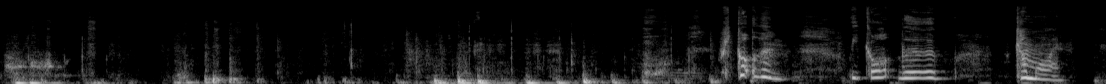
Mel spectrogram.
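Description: A child talks close to a phone microphone with animation, squealing and shouting at times.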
